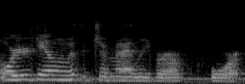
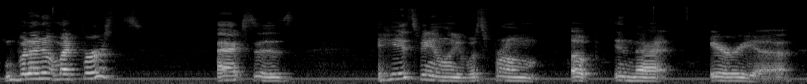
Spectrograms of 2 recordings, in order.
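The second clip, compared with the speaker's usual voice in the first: ordinary talk, nothing marked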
